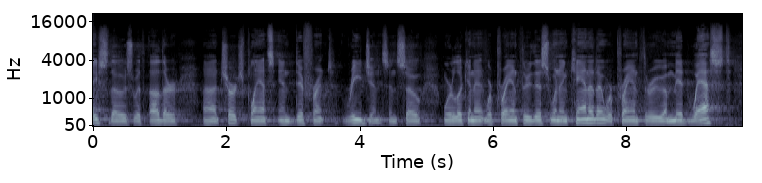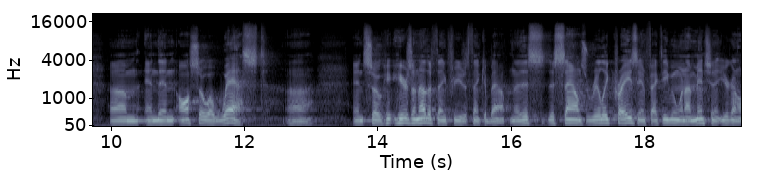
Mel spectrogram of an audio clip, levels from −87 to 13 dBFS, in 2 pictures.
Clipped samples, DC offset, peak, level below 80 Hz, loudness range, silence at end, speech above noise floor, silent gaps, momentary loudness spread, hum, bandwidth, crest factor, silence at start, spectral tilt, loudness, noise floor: under 0.1%; under 0.1%; -12 dBFS; -62 dBFS; 4 LU; 0 s; 26 dB; none; 10 LU; none; 15 kHz; 18 dB; 0 s; -4.5 dB/octave; -30 LUFS; -56 dBFS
